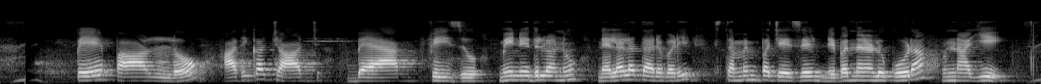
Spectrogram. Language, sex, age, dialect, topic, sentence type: Telugu, female, 18-24, Central/Coastal, banking, statement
